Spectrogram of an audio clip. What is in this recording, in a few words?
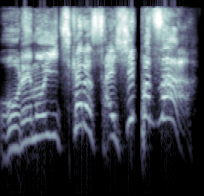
variable chant, jp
